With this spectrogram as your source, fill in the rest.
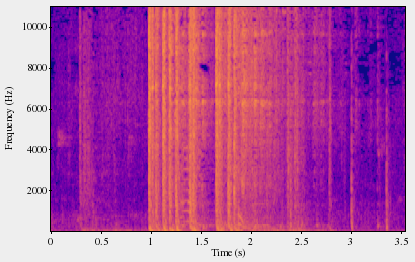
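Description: Gunshots fire in rapid bursts, loud and close.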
